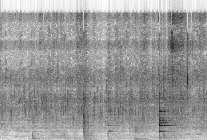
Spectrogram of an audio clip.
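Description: Chana dal and potato gravy cooks in a pan in Agri Koli style, giving a faint, steady sizzle broken by a few soft clicks and scrapes from stirring, with no talking.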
